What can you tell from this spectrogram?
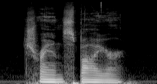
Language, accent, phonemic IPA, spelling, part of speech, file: English, US, /tɹænˈspaɪ̯ɚ/, transpire, verb, En-us-transpire.ogg
- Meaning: 1. To give off (vapour, waste matter etc.); to exhale (an odour etc.) 2. To perspire 3. Of plants, to give off water and waste products through the stomata 4. To become known; to escape from secrecy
